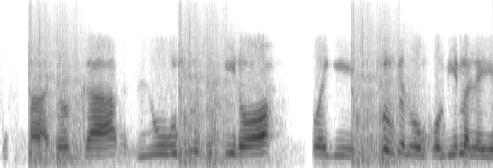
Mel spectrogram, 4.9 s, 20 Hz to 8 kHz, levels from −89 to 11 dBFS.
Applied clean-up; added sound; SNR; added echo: none; Fireworks; 17 dB; none.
